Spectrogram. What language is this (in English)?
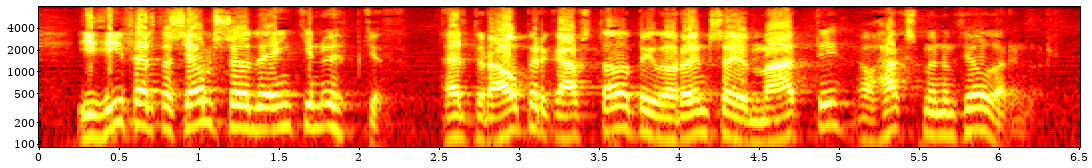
Icelandic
